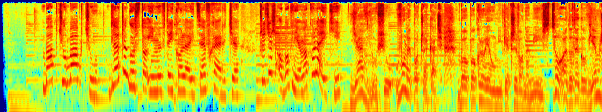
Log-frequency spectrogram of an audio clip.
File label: POLISH boy, children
